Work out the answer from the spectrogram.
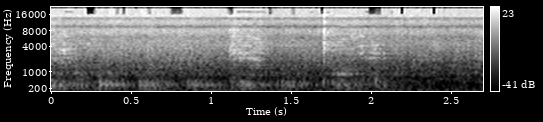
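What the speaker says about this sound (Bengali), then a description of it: "ফুলকপি ভাজা হচ্ছে" Cauliflower sizzling and frying in a hot pan, with a spatula scraping and stirring at intervals; close and fairly loud.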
